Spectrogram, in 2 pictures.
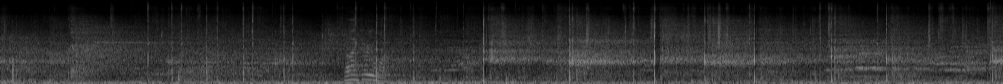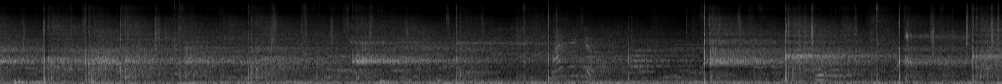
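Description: Pickleball paddles striking the hard plastic ball in a doubles rally on an indoor court: several sharp pops, clustered about a third of the way in and again near the end. Indistinct voices carry underneath.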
